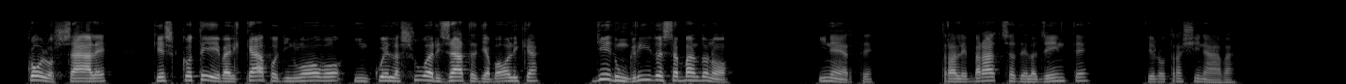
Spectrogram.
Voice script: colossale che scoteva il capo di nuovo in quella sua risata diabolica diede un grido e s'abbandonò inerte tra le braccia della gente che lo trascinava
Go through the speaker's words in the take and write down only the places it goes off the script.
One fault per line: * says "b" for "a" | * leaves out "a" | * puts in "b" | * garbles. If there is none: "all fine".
all fine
